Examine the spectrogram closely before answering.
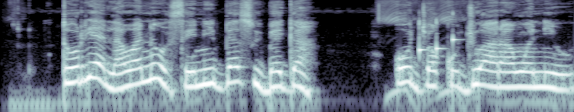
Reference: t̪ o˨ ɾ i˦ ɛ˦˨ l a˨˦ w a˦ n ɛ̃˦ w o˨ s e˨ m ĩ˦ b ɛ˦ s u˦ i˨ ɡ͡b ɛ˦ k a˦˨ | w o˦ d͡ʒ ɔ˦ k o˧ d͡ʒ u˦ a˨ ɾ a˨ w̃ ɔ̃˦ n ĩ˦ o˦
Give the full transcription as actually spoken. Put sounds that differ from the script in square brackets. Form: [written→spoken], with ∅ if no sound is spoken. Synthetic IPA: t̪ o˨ ɾ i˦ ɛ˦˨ l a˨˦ w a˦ n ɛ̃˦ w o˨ s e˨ [m→n] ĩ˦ b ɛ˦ s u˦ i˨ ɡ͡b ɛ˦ [k→ɡ] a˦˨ | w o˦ d͡ʒ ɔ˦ k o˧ d͡ʒ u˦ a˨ ɾ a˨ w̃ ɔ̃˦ n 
